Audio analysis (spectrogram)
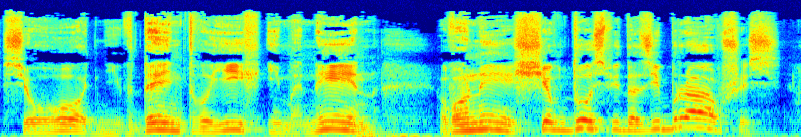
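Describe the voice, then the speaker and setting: A man voicing a small, timid but clever male hare who speaks very politely and flatters. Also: high voice, measured pace, exaggerated voice. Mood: pleading.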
